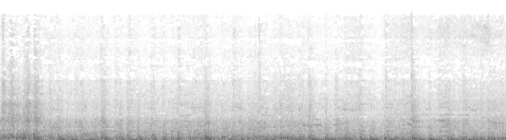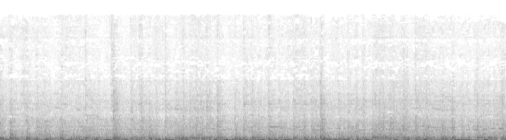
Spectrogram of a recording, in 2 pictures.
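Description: Loud, continuous music dominated by drumming, with a dense, rapid beat.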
